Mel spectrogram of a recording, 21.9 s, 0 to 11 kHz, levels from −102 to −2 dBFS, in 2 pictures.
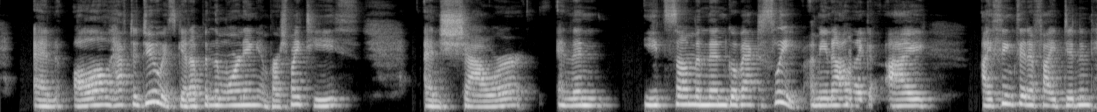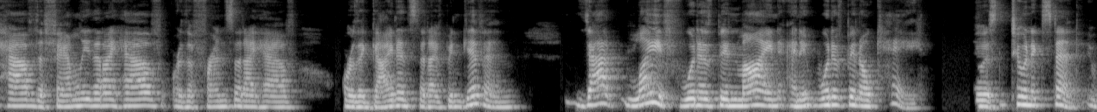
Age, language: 40-59, English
